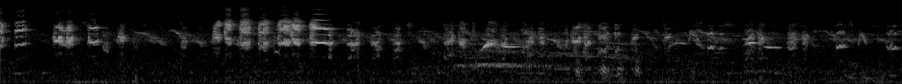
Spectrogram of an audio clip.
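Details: Young sooty-headed bulbuls make a loud racket of rapid, harsh chirps that peak in a dense burst, then continue as softer, scattered chirping with thin whistles.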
